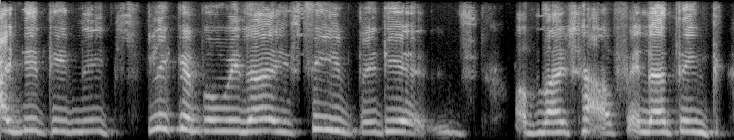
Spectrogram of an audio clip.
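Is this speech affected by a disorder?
Yes: slurred speech.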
